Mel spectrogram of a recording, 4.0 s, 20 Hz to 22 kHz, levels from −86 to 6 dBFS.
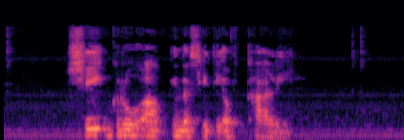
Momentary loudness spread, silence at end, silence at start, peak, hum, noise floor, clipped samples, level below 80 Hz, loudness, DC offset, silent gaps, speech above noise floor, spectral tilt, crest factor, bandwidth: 14 LU; 1.15 s; 0.65 s; -6 dBFS; 60 Hz at -50 dBFS; -55 dBFS; under 0.1%; -54 dBFS; -25 LUFS; under 0.1%; none; 30 dB; -4.5 dB/octave; 20 dB; 11.5 kHz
